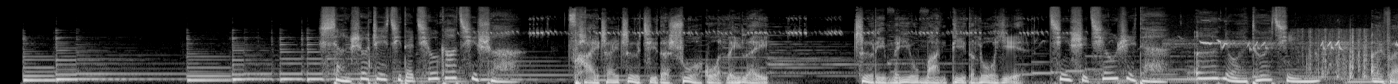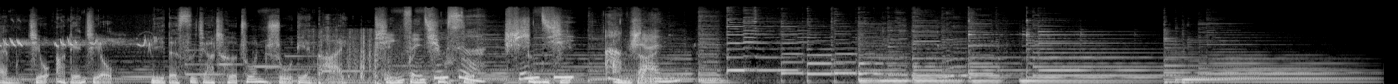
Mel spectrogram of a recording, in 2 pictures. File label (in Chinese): 男 女 台宣 男女对播; 大气激情 质感磁性; 德州电台929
